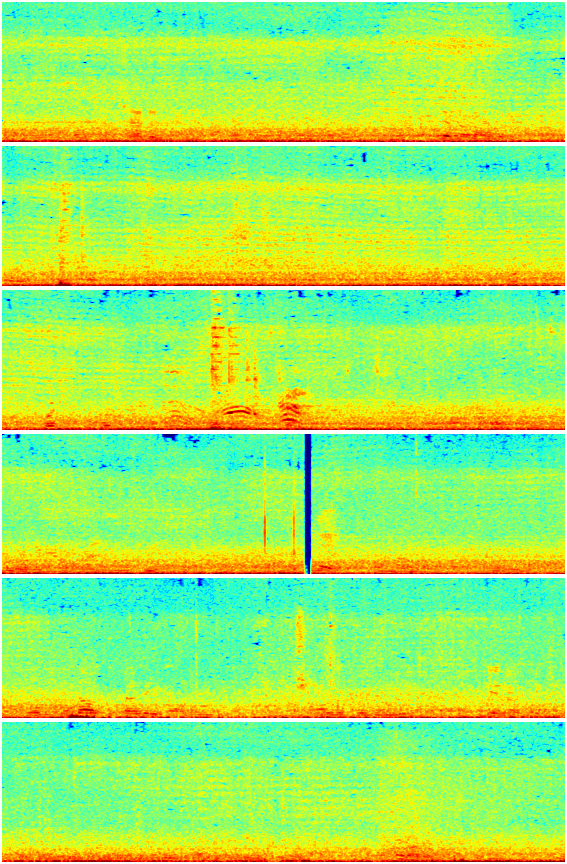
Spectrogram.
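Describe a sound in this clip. A crowd of men and women murmurs quietly at a distance.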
